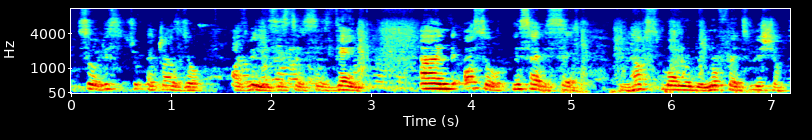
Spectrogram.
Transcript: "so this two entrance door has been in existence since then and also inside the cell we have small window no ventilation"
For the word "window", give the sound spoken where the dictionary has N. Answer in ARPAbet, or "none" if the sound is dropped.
none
